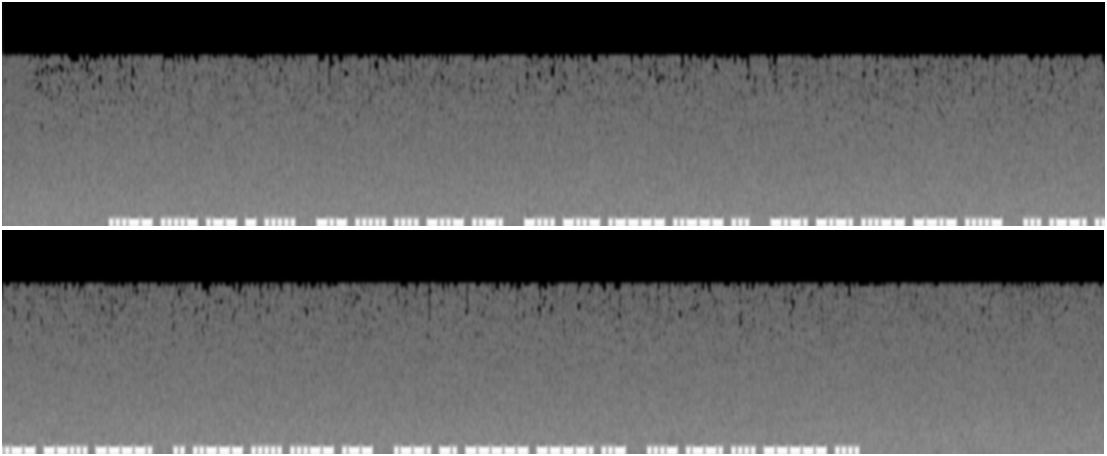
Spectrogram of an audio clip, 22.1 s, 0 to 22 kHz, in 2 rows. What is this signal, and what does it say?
Morse code, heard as a keyed tone, machine-sent, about 37 wpm, 580 Hz. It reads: 34WT5 K5HXF BX12S CC3Q4 SP379 I253W PN09U VPH0H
